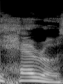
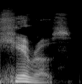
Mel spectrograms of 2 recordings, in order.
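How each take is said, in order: First: The first syllable sounds like 'hair'. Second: The first syllable sounds like 'here'. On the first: It mimics another person's odd pronunciation. The speaker calls it wrong. "How do you say heroes" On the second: It is the usual pronunciation. The speaker calls it right. "and not just say heroes?"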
